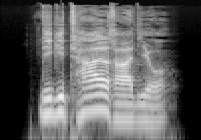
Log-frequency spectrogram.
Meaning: digital radio
- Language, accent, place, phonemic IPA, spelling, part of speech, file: German, Germany, Berlin, /diɡiˈtaːlraːdi̯o/, Digitalradio, noun, De-Digitalradio.ogg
